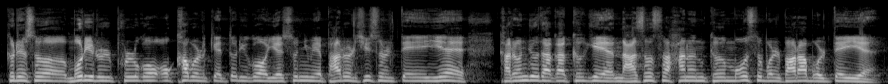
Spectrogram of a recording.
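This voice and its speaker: A middle-aged male pastor preaching a sermon, stressing key words slowly and answering himself with "yes". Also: on the high side, sharp tone.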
